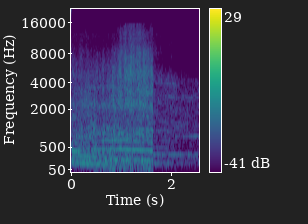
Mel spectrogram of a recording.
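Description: Race cars in the MK Indy class roar around the Brands Hatch Indy circuit, a loud, steady engine drone with a pitch drop as a car passes, then a fainter lingering hum.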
